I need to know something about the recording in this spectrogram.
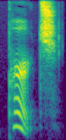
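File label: "perch", English word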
